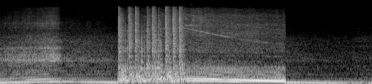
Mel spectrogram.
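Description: A van engine idles close by, broken by a loud burst of revving and clattery mechanical noise with a falling whine, before it drops back to a steady idle.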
